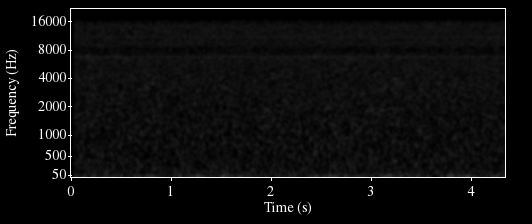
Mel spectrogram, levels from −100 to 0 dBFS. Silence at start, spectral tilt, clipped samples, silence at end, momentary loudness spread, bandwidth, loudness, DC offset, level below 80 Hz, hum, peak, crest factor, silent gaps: 0 s; 0 dB/octave; under 0.1%; 0 s; 0 LU; 16.5 kHz; -69 LUFS; under 0.1%; under -90 dBFS; none; -60 dBFS; 14 dB; none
